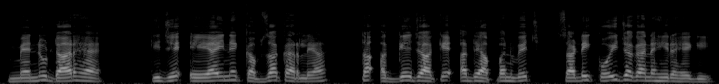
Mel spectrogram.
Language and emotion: Punjabi, fearful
